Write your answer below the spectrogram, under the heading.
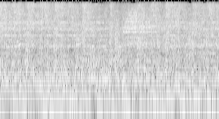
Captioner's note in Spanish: voces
